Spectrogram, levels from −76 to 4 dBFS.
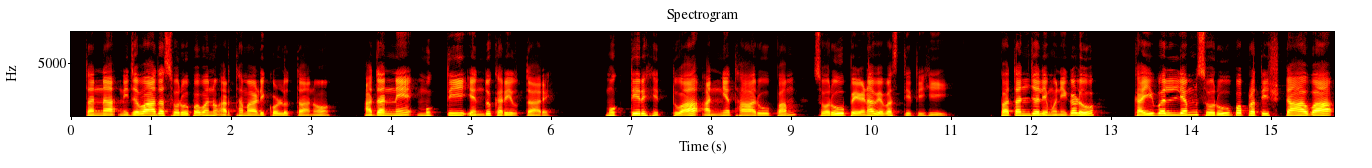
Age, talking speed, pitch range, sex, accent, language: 30-49, 75 wpm, 135-170 Hz, male, native, Kannada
